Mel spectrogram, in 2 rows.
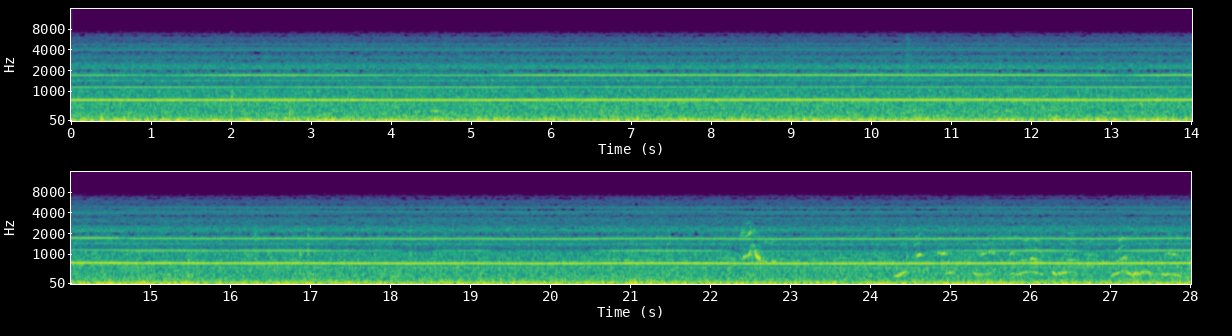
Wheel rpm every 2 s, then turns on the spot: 0, 0, 0, 0, 0, 0, 0, 0, 0, 0, 0, 0, 0, 0.
none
